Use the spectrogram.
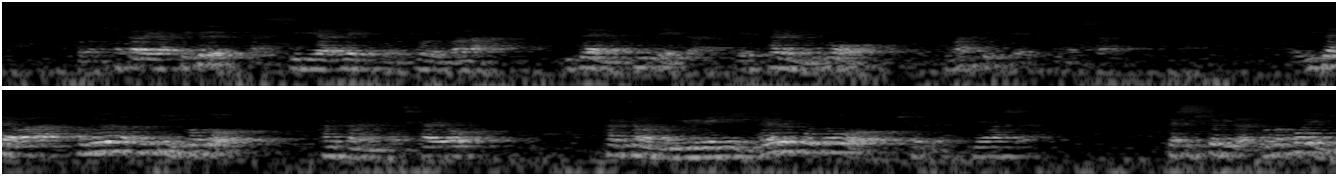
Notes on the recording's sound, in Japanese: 機材トラブルにより音声が聞きづらくなっております。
